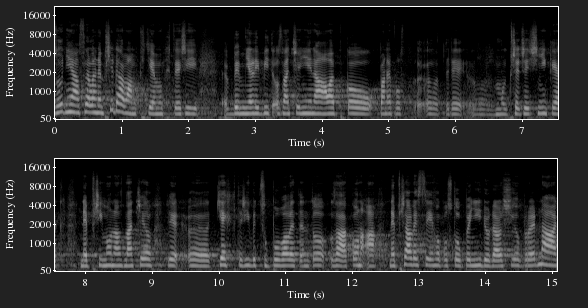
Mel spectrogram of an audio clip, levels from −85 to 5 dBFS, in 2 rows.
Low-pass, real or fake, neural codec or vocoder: 14.4 kHz; fake; codec, 44.1 kHz, 7.8 kbps, Pupu-Codec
